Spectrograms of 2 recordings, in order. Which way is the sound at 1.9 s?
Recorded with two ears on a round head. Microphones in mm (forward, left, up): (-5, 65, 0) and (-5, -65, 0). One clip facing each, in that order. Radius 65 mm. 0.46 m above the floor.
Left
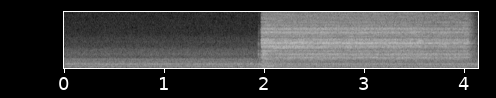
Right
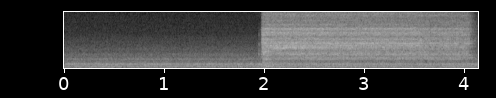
80° left.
